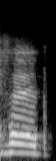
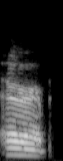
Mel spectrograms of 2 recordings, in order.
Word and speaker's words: herb: Yeah, we say herb properly. I don't like the way Americans say herb. Put the H back.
